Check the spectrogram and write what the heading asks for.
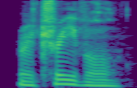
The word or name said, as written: retrieval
